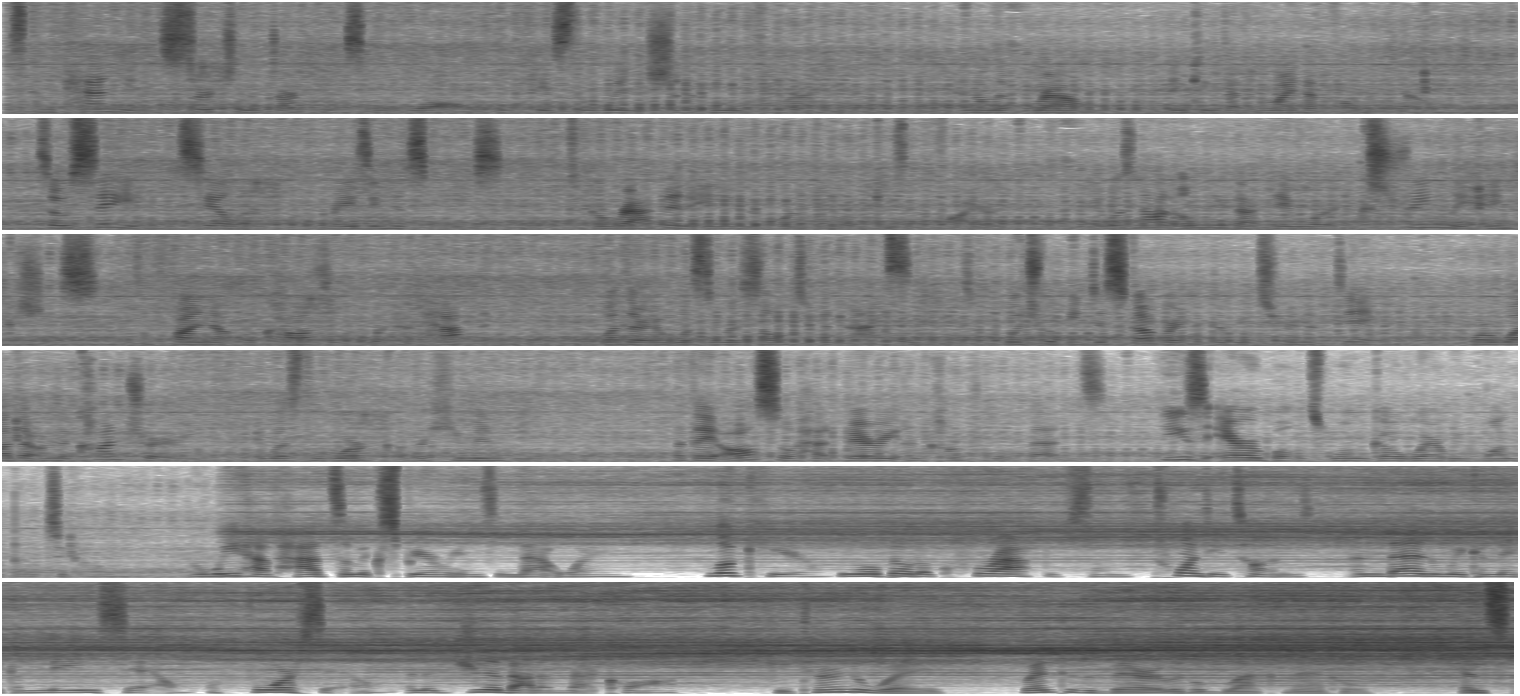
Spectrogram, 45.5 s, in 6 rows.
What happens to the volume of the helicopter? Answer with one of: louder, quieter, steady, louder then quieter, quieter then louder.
quieter then louder.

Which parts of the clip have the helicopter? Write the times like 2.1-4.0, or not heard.
0.0-45.4.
